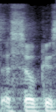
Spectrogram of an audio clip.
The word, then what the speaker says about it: Ahsoka: Some of the world building is still there, but especially with this Ahsoka series, and yes, you are pronouncing it correctly.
